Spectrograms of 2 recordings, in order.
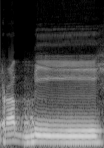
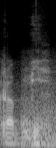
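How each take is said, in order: First: The final vowel is drawn out long. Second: The final vowel is kept short. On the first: The speaker calls it wrong. "jangan menjadi Rabbi" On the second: The speaker calls it right. "ini pendek Rabbi"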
